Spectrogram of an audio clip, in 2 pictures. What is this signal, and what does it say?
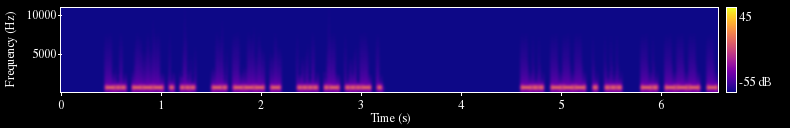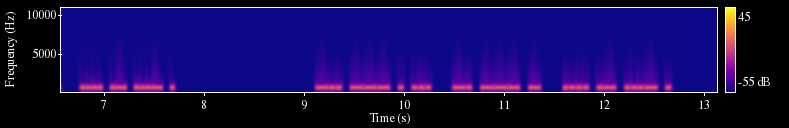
Morse code, heard as a keyed tone, about 40 wpm, 700 Hz. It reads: DOES NOT HAVE DOES NOT HAVE DOES NOT HAVE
